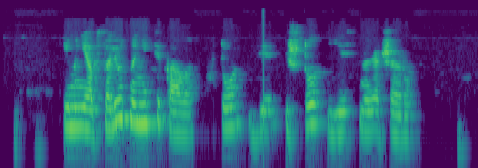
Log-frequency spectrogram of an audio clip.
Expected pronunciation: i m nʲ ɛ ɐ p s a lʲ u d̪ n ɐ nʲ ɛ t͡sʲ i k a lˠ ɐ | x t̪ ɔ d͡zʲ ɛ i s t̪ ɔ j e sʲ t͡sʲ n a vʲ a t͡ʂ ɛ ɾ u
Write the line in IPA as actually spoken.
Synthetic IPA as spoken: i m nʲ ɛ ɐ p s a lʲ u t̪ n ɐ nʲ ɛ t͡sʲ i k a lˠ ɐ | x t̪ ɔ d͡zʲ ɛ i ʂ t̪ ɔ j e sʲ t͡sʲ n ɐ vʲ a t͡ʂ ɛ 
